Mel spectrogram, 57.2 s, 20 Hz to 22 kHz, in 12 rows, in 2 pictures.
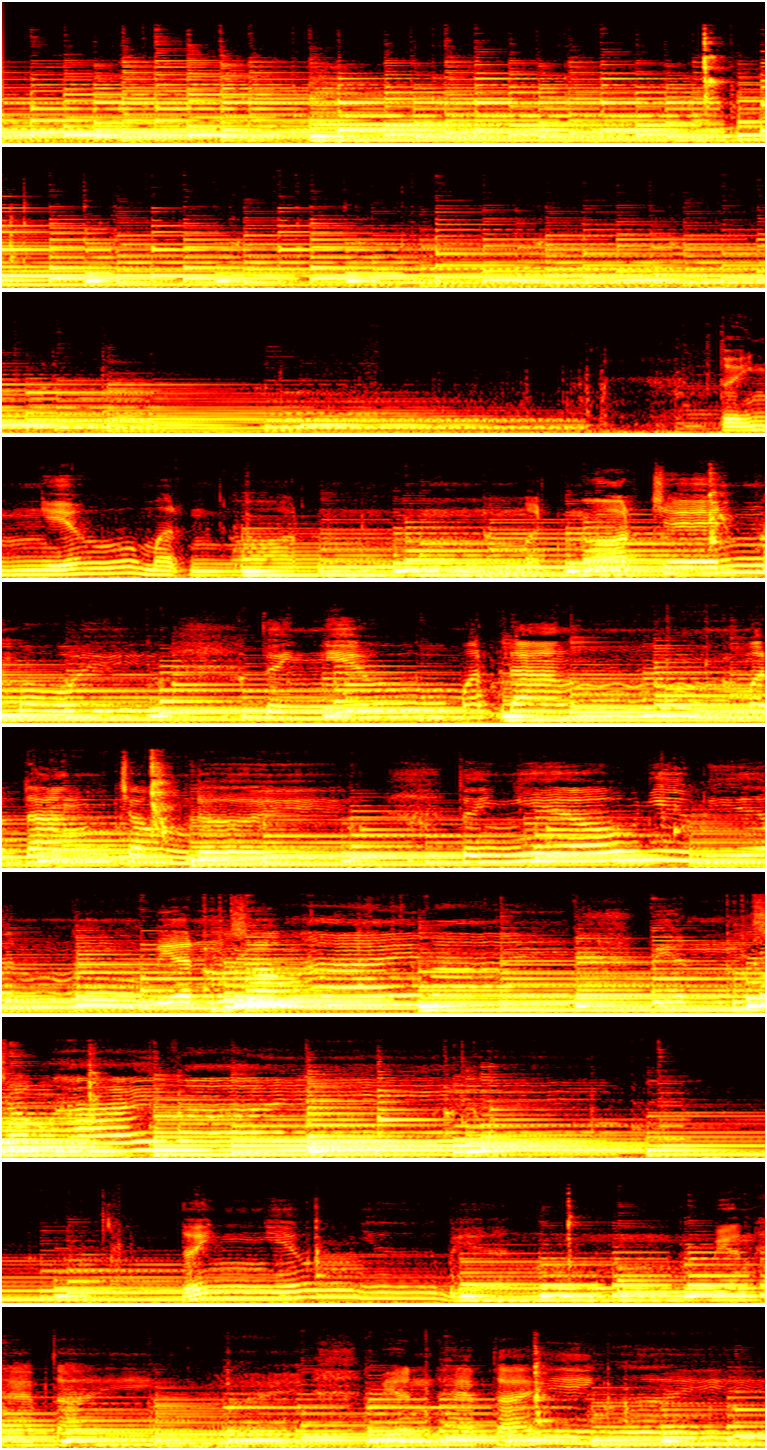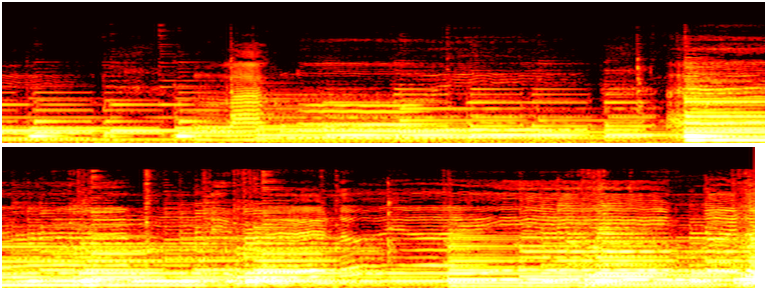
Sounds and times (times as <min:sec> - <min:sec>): Acoustic guitar: 0:00.0 - 0:57.1
Strum: 0:00.0 - 0:57.1.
